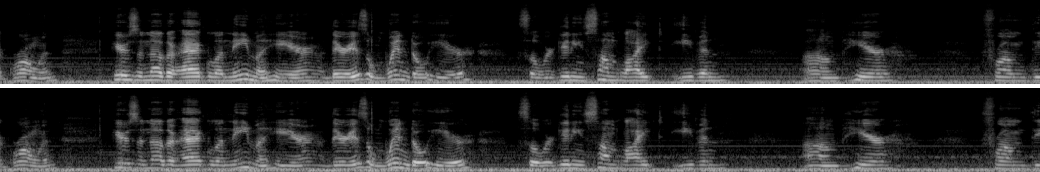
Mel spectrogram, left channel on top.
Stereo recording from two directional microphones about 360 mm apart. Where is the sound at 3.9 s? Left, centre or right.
Centre.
